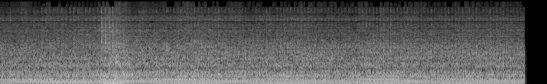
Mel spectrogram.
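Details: Craftsman snowblower after troubleshooting a no-start and reassembly; small single-cylinder engine runs steady and even at a fast putter with no misses, surges or knocks; normal running.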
